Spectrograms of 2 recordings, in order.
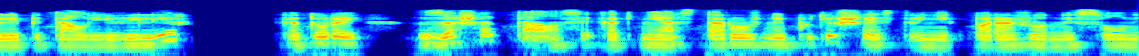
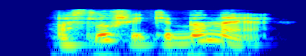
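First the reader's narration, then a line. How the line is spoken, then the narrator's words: Exclaimed. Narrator (Russian): воскликнула королева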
